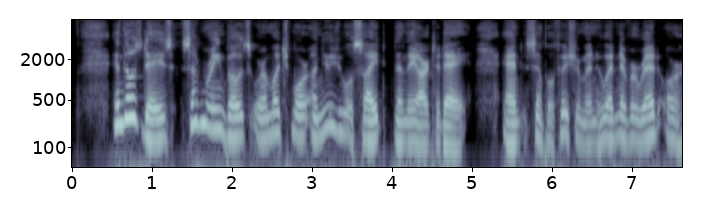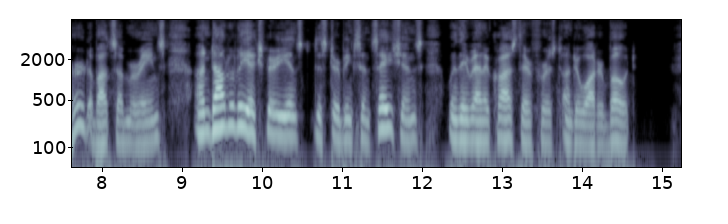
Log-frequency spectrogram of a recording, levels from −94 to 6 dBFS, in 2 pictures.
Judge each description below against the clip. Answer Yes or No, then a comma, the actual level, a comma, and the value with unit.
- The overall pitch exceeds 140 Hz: No, low, 135 Hz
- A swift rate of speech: No, average, 155 wpm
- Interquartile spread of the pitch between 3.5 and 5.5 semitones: Yes, average, 5.1 semitones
